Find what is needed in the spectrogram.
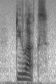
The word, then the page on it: deluxe: [də.ˈlʌks]; /də.ˈlʊks/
